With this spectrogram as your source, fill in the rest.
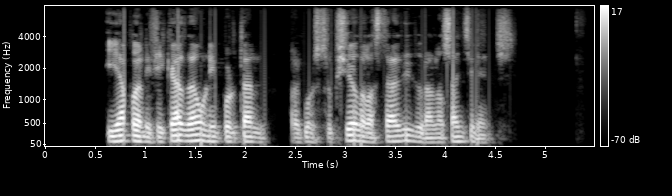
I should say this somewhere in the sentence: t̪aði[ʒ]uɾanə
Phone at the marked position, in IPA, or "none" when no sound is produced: ð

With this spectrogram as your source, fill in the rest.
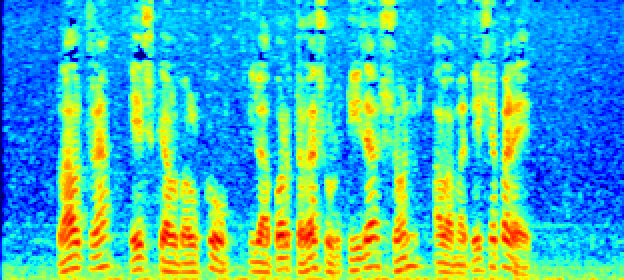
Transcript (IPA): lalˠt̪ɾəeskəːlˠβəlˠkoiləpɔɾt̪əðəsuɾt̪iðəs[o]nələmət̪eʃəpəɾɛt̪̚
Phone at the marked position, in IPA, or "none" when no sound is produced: o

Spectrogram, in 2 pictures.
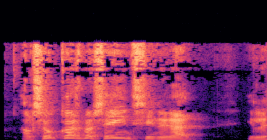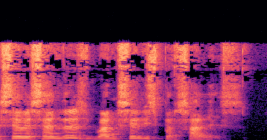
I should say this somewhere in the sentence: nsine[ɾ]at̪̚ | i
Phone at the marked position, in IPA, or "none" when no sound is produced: ɾ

